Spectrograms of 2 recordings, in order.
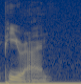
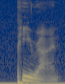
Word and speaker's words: Perrine: How do you say it? Is it Perrine? – Samaje Perrine. – Perrine.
